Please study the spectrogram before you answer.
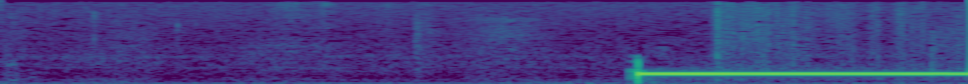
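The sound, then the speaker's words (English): A telephone call being placed: about three seconds of near silence, then a sharp click and a steady, loud mid-pitched dialing tone that carries on unbroken to the end. “We're just going to call him.”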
